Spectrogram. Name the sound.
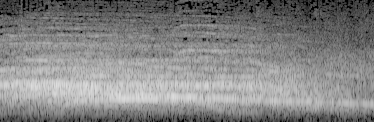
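audience cheering and whooping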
